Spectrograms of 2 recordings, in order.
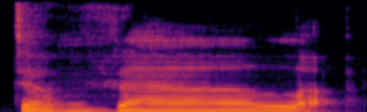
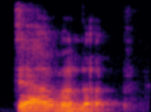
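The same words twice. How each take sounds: First: The stress is on the second syllable. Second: The stress is on the first syllable. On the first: The speaker calls it right. "with emphasis on the second syllable" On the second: The speaker calls it wrong. "with the emphasis on the first syllable"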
